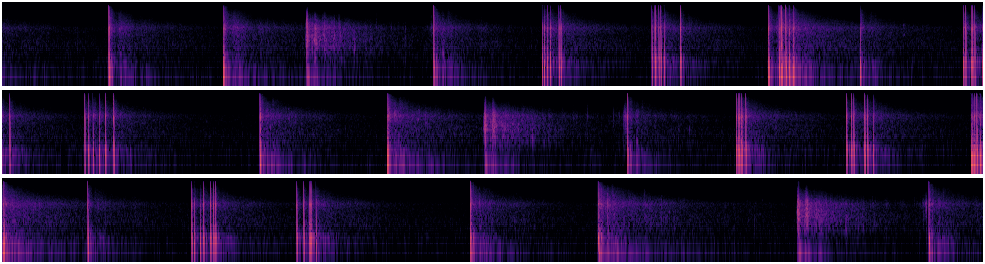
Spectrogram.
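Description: Aerial firework shells bursting overhead in a steady sequence of about thirty loud bangs, roughly one a second and now and then two in quick succession. Each bang tails off in a short rolling echo.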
